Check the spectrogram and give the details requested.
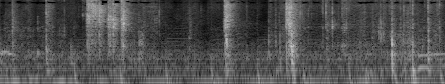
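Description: Packaging being handled and opened by hand: rustling with several sharp crackling snaps, the loudest a little under three and under four seconds in, over background music with a steady beat.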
